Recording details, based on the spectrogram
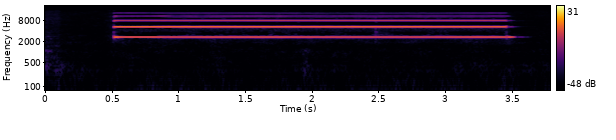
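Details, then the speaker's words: Brighter Bins LoRaWAN sensor after joining The Things Network v3: single shrill steady tone about three seconds (repeats ten times), meaning the first transmission failed. "and this repeats ten times i've shortened it for convenience this technically means that the device has failed its first transmission"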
